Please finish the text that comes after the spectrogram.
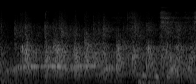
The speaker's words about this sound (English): Oh, are you clapping?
